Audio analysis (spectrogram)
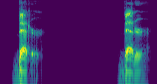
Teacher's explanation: It can sound a little bit like it's got D's instead of T's in the middle.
